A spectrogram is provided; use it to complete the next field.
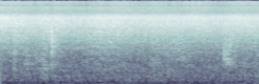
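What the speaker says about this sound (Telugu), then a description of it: "కొత్తిమీర, పుదీనా, రుచికి సరిపడంత సాల్ట్, ఫ్రై చేసుకుందాం." Coriander, mint and salt fry in a pan for sweet corn rice, making a dense, steady sizzle and hiss close by with a few brief stirring swishes, and no talk.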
